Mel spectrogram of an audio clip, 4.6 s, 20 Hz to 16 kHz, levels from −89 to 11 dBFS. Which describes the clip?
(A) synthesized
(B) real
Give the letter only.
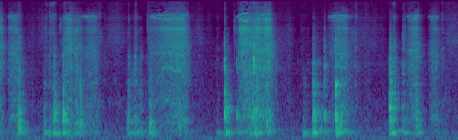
B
